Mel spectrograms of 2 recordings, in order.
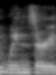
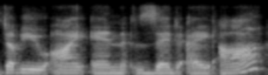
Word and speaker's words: Winzar: Winzar is W I N Z A R.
